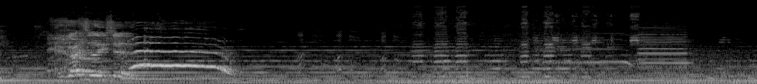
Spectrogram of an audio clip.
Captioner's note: car horns honking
